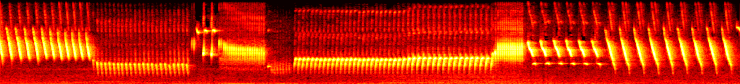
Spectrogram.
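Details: Belgian canary singing as warm-up before females, training: a bright trill, a low buzzy roll, short varied notes, a long rolling trill, then rapid descending whistled notes.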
